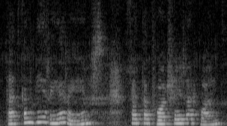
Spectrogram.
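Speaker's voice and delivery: slow, badly faked Welsh accent; drawn-out attempt at a Welsh accent. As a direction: try a careful Welsh lilt. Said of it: "That's my Welsh accent".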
